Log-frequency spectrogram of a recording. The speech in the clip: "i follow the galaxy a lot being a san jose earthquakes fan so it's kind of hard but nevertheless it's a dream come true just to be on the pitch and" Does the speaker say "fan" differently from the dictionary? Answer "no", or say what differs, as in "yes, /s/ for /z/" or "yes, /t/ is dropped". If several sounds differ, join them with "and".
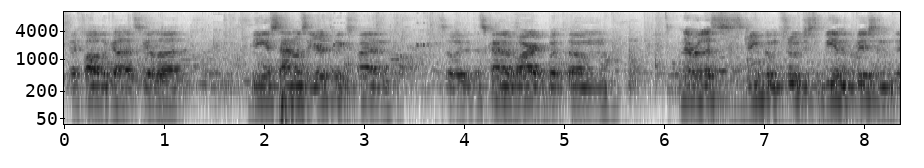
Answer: yes, /p/ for /f/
